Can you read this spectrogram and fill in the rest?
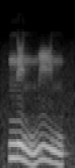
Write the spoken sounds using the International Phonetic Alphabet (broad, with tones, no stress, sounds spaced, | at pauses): n̪ i˥˨ n m i˥˨ n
